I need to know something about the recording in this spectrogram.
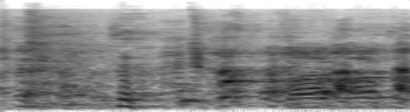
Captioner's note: laughter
